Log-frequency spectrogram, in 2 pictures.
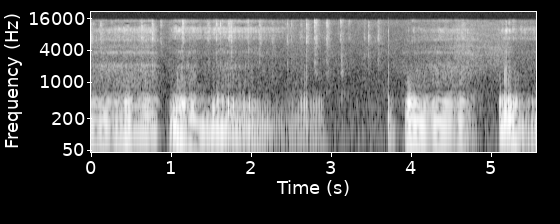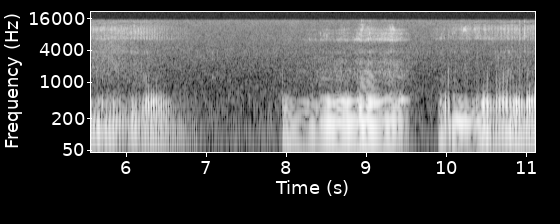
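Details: Sleeping schnauzer snoring loudly: buzzing, vibrating snores with snorting catches on each breath, in an irregular rhythm.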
